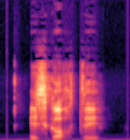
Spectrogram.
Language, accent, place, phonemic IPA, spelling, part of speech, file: French, France, Lyon, /ɛs.kɔʁ.te/, escorter, verb, LL-Q150 (fra)-escorter.wav
- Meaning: 1. to escort 2. to accompany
